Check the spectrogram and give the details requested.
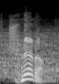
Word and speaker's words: Trentham: I've been saying her name wrong. It's Trentham. Trentham is the way they pronounce it.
